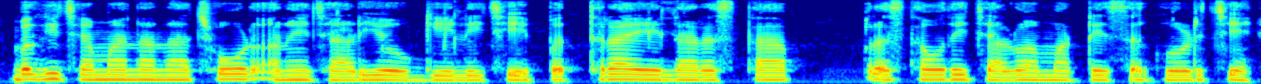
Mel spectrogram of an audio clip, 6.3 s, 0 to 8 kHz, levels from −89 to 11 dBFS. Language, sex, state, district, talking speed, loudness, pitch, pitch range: Gujarati, female, Gujarat, Valsad, 135 wpm, -18 LUFS, 165 Hz, 160-175 Hz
